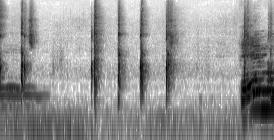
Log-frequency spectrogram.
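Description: A group of voices singing a traditional Papua New Guinean song holds a chord that fades out early on. Four sharp, evenly spaced hand-drum beats follow, and the voices come back in together near the end.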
